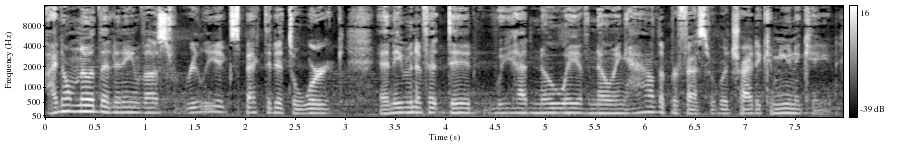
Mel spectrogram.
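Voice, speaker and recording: A woman's voice: sits low, fairly even intonation, brisk, darkish tone. A woman reading a scripted first-person horror story as its narrator. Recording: long reverb with music behind. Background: music.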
